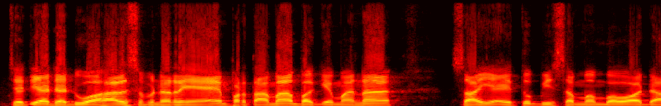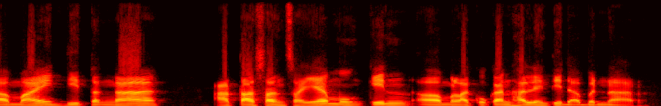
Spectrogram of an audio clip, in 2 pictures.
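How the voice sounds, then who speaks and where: A man's voice: fairly low pitch, moderate pace, bright, forceful tone, clean tone, no echo, studio quality. A man, giving casual, explanatory advice to an audience he addresses directly. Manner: explanatory, addresses listeners as Bapak Ibu. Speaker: speaker answering a host's question.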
